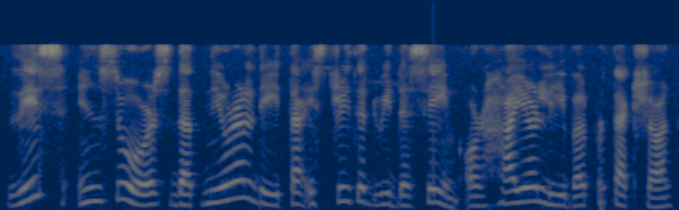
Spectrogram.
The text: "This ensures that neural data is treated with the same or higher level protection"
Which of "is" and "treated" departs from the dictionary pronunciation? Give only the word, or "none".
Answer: is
